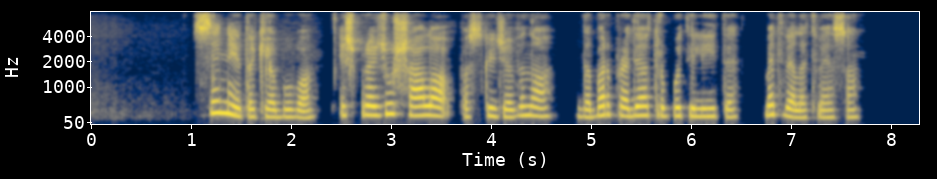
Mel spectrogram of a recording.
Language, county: Lithuanian, Utena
